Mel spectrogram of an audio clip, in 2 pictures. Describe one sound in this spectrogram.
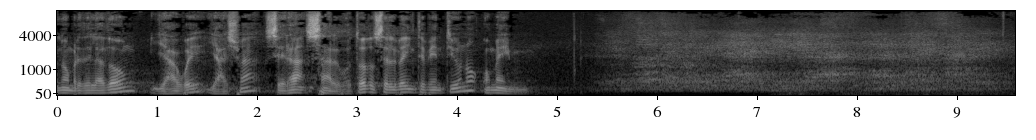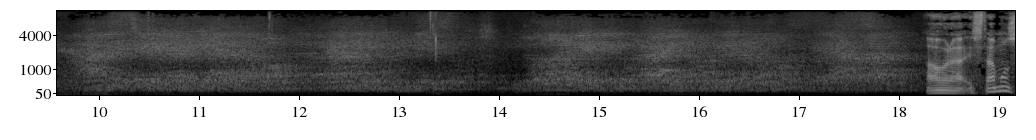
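An elderly man chants loudly into a microphone.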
